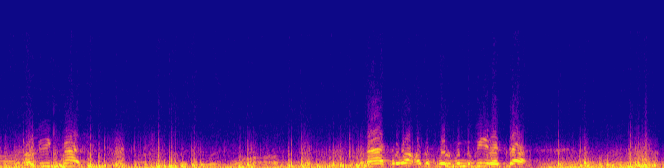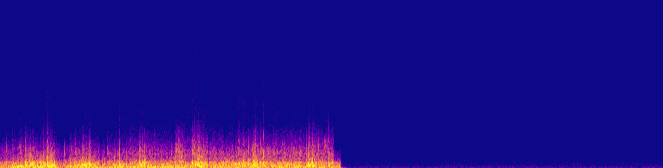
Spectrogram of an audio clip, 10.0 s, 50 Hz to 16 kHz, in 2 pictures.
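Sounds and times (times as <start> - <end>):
wind buffeting microphone: 0.0 - 7.6
steady low hum: 0.0 - 8.2.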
